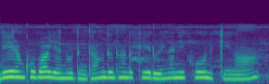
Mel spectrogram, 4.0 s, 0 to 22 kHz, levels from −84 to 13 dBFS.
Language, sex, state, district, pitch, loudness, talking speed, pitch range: Garo, female, Meghalaya, West Garo Hills, 225 Hz, -16 LUFS, 90 wpm, 205-235 Hz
